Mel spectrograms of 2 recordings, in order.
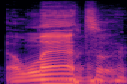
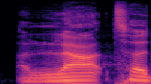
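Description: First: The word is said with a marked local accent. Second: The word is said in a plain, neutral way.

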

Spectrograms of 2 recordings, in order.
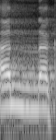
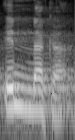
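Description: First: The first vowel of the word is 'a'. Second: The first vowel of the word is 'i'. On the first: "بفتح الهمزة" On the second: "بكسرها"

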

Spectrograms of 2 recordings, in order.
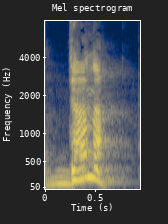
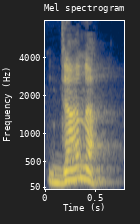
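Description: Both takes have the same delivery.

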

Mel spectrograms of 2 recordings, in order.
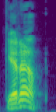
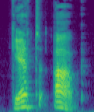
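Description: First: The two words are linked into one unit. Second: The two words are said separately and carefully.

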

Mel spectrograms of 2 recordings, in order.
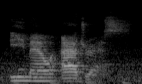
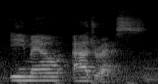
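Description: Both takes have the same delivery.

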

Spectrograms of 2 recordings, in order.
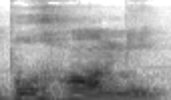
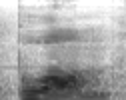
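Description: First: It is pronounced with English-style sounds. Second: It is pronounced with French sounds. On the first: The speaker calls it wrong. "Eu vejo gente falando Pour-Homme. Não é Pour-Homme" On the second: The speaker calls it right. "Francês, homme"

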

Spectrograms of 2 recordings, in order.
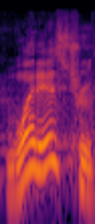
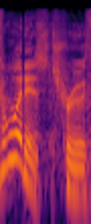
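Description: First: It sounds like a sincere, curious question. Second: It sounds like a dismissive, cutting jab. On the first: The asker genuinely wants to understand. The speaker calls it wrong. "Like, help me understand" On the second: The asker is brushing off the comment. The speaker calls it right. "No, this is a shot"

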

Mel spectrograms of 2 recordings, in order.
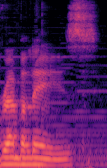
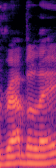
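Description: First: The final S is pronounced. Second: The final S is silent.

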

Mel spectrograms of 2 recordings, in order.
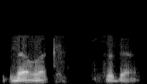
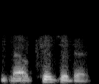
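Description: First: The name is said in a Hebrew-like form. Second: The name is said in an American English form.

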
